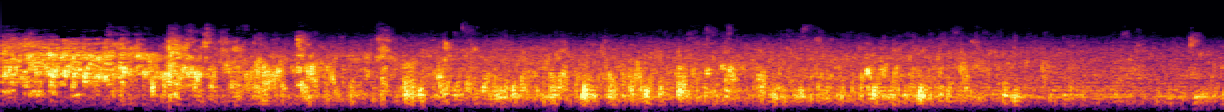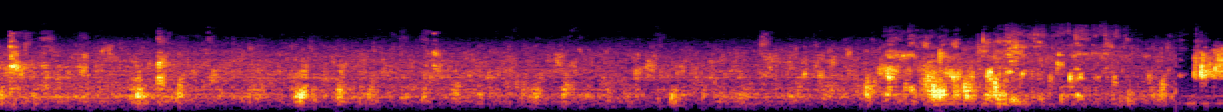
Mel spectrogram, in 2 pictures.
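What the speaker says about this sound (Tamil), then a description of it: "இப்போ எண்ணெய் காஞ்சிருச்சு நம்ம கழுவி ரெண்டாக வெட்டி ரெண்டு மூணு துண்டாக வெட்டி வச்சுருக்கிற வெண்டைக்காயை பொறிக்கிறோம்" Cut okra pieces fry in hot oil for a South Indian tamarind curry, giving a continuous dense sizzle and crackle with bursts of popping, moderately loud and close, with no talk.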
